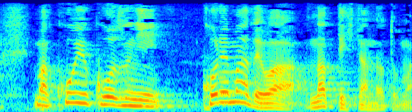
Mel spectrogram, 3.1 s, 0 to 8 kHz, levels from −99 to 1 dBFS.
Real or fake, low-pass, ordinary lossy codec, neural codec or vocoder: real; 7.2 kHz; MP3, 32 kbps; none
